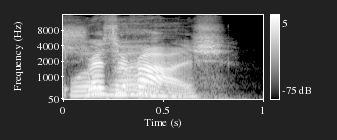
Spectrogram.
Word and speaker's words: Reservage: Is that how you say it? – Reservage. – Right? – Yeah. – Oh, I said it right.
